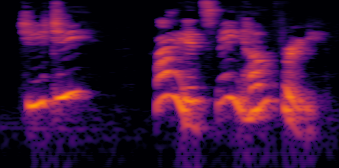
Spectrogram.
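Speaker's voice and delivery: tiny high-pitched squeak. Narrator reads Humphrey calling to a possibly sleeping Gigi, in Humphrey's quiet squeak. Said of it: "so I quietly squeaked".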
